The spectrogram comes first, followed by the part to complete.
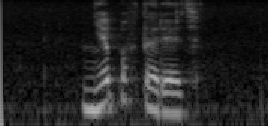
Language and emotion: Russian, neutral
